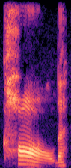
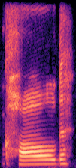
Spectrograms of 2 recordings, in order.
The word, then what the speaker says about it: called: you say that word called call oh yeah it's just one syllable called you don't say it call ed yeah a lot of people will say that e.d separate and sometimes it is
